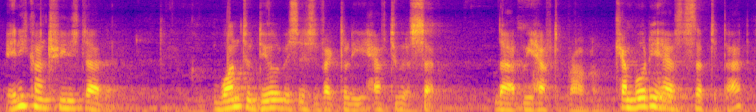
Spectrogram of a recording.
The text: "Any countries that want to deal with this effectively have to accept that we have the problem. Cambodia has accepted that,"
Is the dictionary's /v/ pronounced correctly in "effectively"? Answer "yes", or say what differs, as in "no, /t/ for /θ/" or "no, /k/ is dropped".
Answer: no, /v/ is dropped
